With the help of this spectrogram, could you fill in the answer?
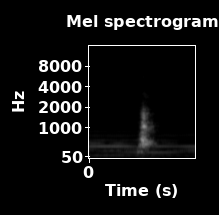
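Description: A single short dog bark pops out sharply in the middle, fairly loud, over a steady low electrical hum that runs throughout.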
